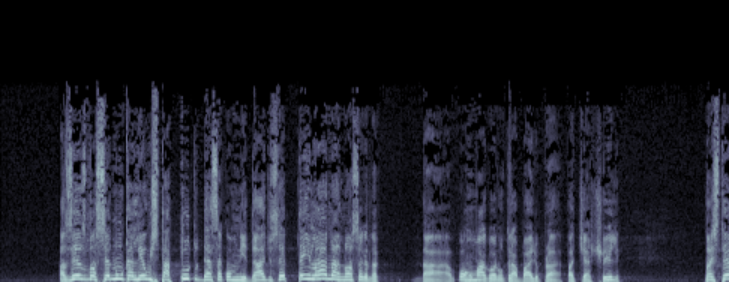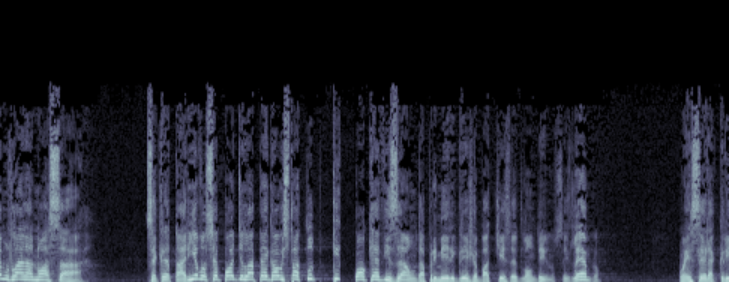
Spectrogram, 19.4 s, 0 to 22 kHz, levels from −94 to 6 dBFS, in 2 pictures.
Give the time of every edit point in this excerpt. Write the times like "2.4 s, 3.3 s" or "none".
14.2 s

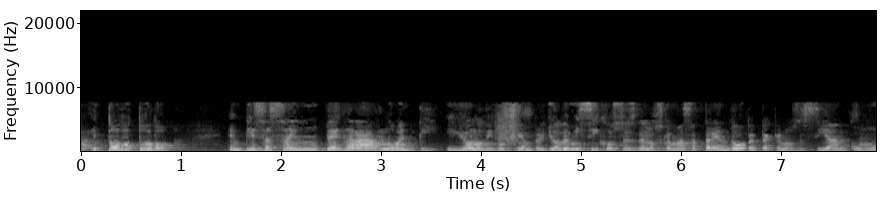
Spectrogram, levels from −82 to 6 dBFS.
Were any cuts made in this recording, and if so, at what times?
6.6 s

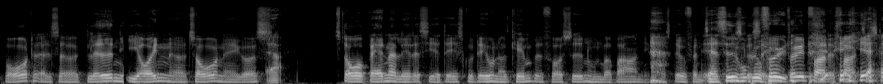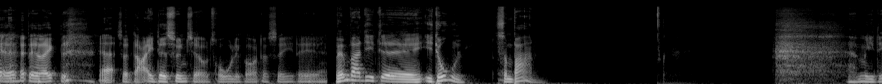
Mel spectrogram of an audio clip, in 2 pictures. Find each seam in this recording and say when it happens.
1.2 s, 7.9 s, 12.1 s

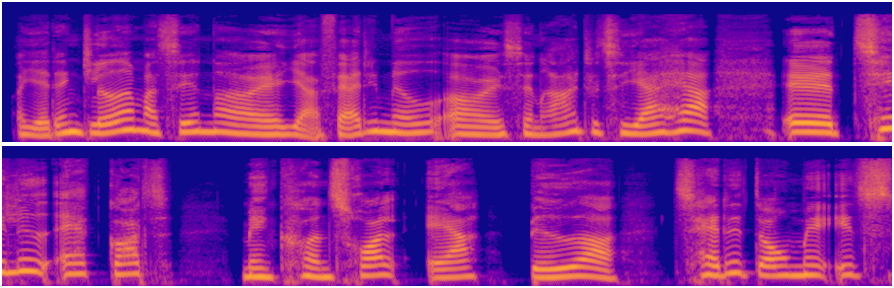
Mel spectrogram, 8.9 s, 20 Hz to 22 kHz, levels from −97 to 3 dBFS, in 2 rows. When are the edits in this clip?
4.2 s

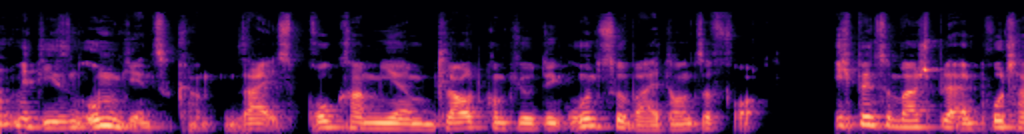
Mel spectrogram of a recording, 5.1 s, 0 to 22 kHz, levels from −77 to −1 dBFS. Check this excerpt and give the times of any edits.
2.2 s, 4.0 s

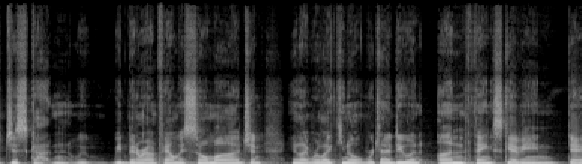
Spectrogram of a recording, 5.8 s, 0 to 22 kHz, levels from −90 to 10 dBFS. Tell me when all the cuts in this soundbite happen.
3.8 s

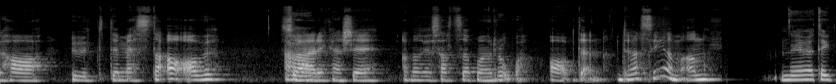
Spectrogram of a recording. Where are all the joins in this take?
6.1 s

